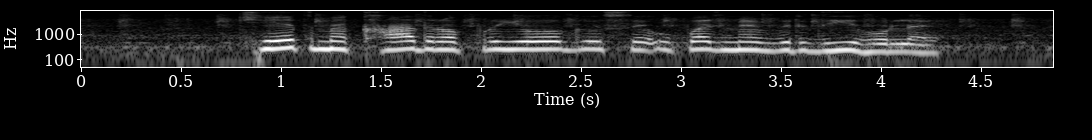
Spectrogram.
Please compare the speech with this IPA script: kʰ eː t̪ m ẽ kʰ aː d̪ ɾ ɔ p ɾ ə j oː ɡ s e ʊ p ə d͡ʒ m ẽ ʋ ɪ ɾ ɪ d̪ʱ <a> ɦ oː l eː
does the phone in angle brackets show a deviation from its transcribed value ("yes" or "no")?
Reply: yes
